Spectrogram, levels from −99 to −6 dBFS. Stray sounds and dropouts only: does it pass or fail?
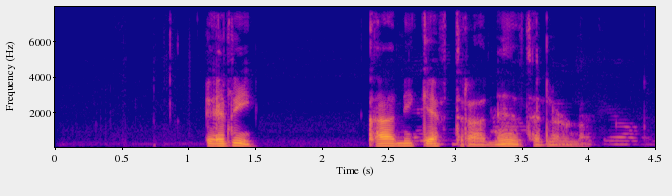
pass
